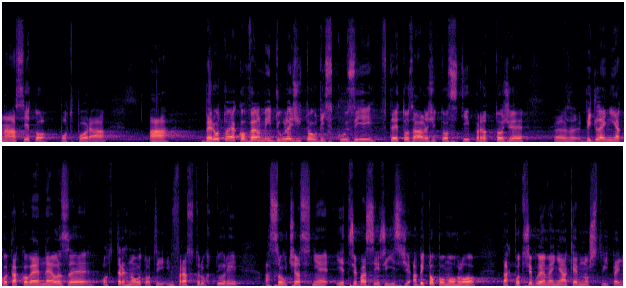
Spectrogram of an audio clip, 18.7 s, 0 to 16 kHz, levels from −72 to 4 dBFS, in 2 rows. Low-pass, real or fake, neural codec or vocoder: 14.4 kHz; fake; vocoder, 48 kHz, 128 mel bands, Vocos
